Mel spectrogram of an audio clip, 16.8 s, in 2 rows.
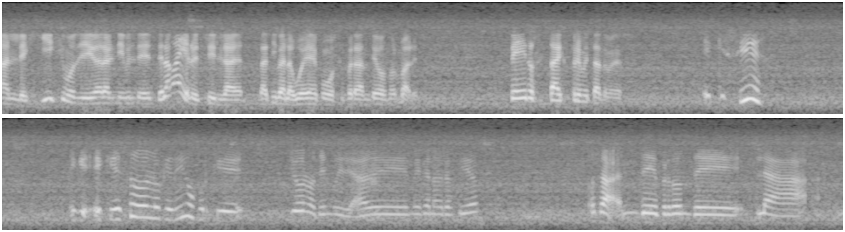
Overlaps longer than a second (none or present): none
